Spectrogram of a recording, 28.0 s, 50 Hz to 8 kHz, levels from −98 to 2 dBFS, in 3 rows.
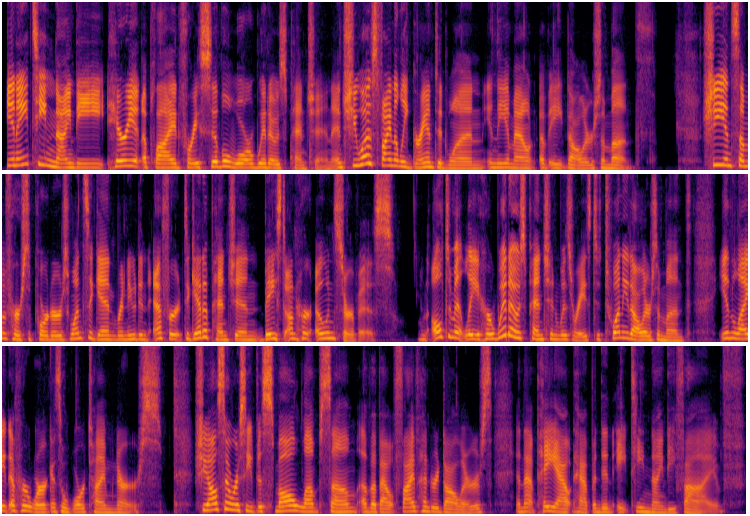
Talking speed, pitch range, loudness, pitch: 170 wpm, 175-235 Hz, -22 LUFS, 200 Hz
